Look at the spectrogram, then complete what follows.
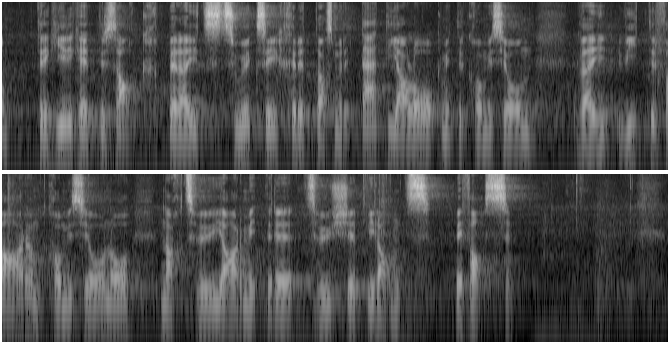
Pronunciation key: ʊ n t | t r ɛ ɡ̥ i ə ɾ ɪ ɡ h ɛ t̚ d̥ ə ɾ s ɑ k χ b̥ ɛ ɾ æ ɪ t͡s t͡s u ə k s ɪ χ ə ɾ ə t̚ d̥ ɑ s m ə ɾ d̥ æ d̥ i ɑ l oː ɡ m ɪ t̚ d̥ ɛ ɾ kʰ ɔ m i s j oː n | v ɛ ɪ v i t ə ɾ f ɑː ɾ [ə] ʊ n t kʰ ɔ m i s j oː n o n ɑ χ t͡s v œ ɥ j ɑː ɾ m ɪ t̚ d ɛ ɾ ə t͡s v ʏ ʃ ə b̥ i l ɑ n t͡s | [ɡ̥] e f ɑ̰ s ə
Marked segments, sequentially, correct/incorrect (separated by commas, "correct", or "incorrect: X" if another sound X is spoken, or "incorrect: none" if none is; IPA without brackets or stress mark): correct, incorrect: b̥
